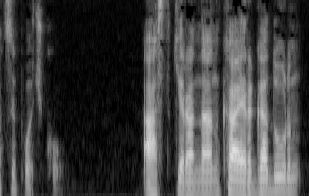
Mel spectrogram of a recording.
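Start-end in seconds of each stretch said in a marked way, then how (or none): 1.4-3.0 loud slow chanted spell; spell incantation. A narrator's reading. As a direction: intone the spell forcefully.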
